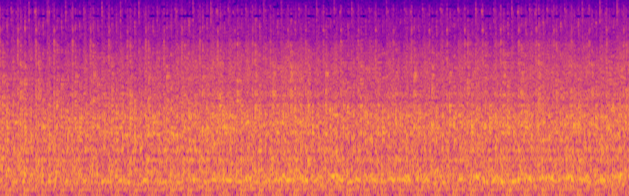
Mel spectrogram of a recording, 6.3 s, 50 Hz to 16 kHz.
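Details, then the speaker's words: Old Detroit Diesel two-stroke four-cylinder dozer, once water-filled, with a ragged, uneven clatter and no clean firing rhythm. Compression is 150, 90, 0, 0, so two cylinders are dead, before the Bon Ami cleanser honing trick. "uh so it's got two completely dead holes so i guess this will be the bon ami trick"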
